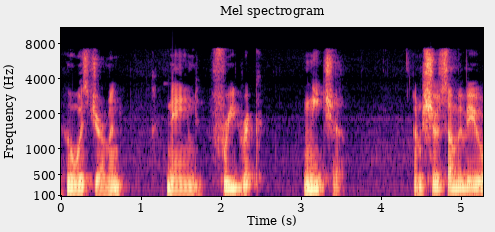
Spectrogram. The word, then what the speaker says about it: Nietzsche: and then it's s z CH e so Nietzsche okay it pronounced differently right and Nietzsche in a book called the birth of tragedy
